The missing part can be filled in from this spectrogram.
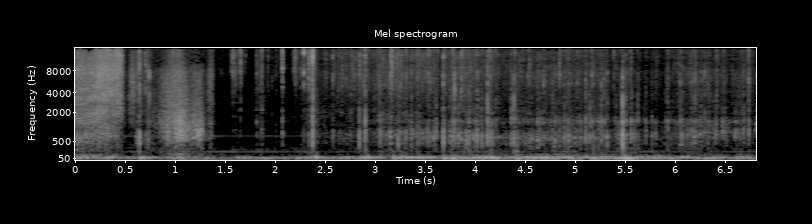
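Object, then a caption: Notebook with plastic sequin cover. Long nails of both hands scratch and tap the reversible plastic sequin cover of a flat notebook, making a dense, continuous crinkling and rustling with many small clicks. Brief bright tearing sweeps come early, over a steady low hum underneath.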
